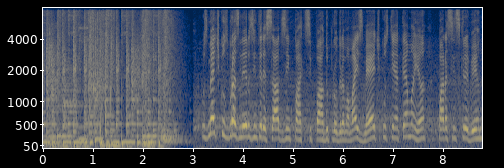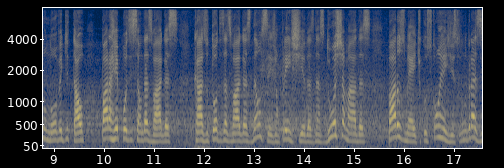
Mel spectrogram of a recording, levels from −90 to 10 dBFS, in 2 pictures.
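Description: Right through the clip there's clock drift between sender and receiver: the far end's clock runs fast, something like 4 percent ahead of the playback side. So audio arrives a little quicker than it can be played out, the jitter buffer keeps creeping fuller, and the receiver has to throw bits away to keep the delay from building up. You don't hear the drift itself so much as the housekeeping it forces.

That housekeeping shows up as repeated timing corrections from about 1.34 s to 17.31 s, with the receiver effectively pushing material through at around 104 percent of normal pace. Each correction trims a short piece out, always in the same direction but at uneven spacing, so any audible trace is small hiccups or an unsteady tempo rather than any obvious dropout. All this rides on top of a call codec band-limited to 8 kHz, which points to G.722 at something like 64 kbps.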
